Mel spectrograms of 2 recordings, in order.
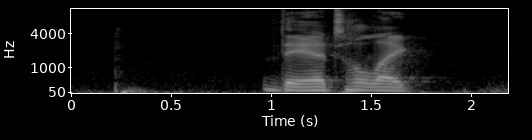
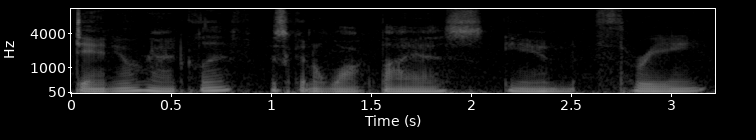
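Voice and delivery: hushed, low, secretive heads-up; very soft, low confidential voice; retold whisper; 4 semitones lower, 9 dB quieter than usual. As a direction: imitate a hostess leaning in to whisper. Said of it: "whispers both, and she goes".

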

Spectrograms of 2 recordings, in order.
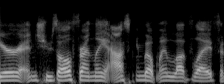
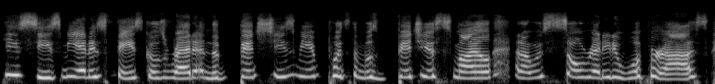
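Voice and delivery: high, heated gossip delivery; riled-up retelling; 7 semitones higher than usual. Retold or imitated. Host reading the face-off with the other girl, riled up. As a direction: get worked up on the listener's behalf. Host acts out confrontation from story.

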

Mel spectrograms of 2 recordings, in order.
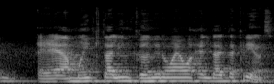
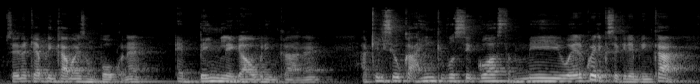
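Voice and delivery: gentle mother; 5 semitones lower than usual. Retold or imitated. Mother calling child over tenderly to reconnect. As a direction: coax the child kindly. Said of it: "Você vai chamar ele".

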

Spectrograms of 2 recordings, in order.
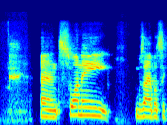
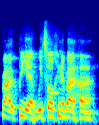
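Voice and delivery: ordinary talk, nothing marked

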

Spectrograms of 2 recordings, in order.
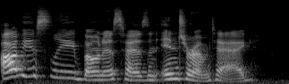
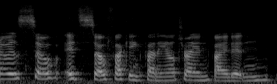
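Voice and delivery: ordinary talk

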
